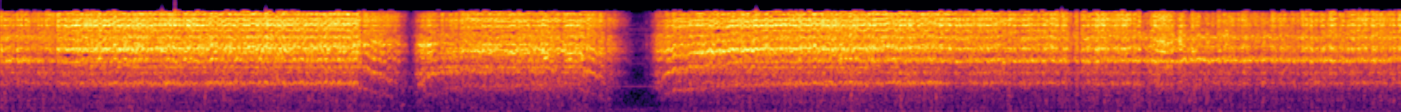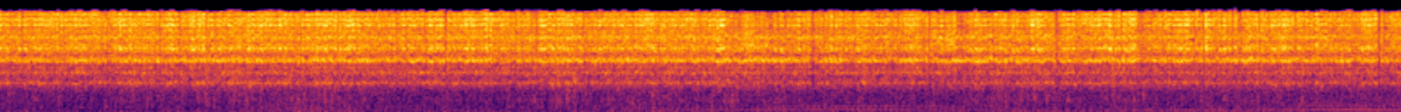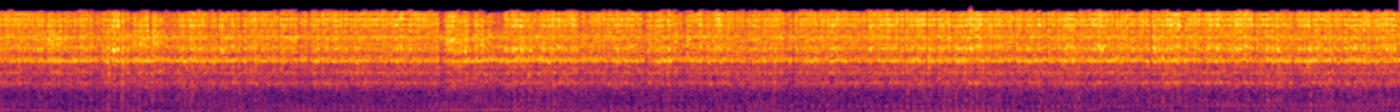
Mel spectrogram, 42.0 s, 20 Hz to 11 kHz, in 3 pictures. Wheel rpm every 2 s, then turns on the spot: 220, 200, 150, 120, 220, 230, 230, 230, 230, 230, 230, 230, 230, 230, 230, 230, 230, 230, 230, 230, 230.
none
